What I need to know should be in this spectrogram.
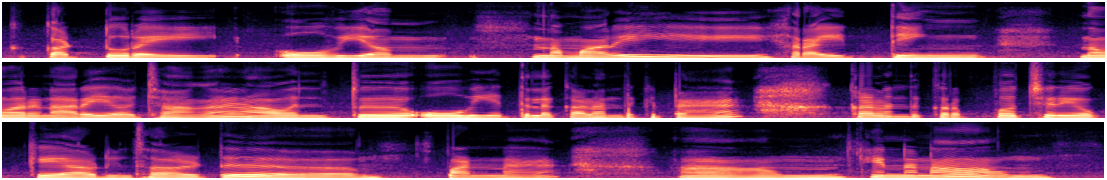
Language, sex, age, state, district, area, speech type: Tamil, female, 18-30, Tamil Nadu, Nagapattinam, rural, spontaneous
